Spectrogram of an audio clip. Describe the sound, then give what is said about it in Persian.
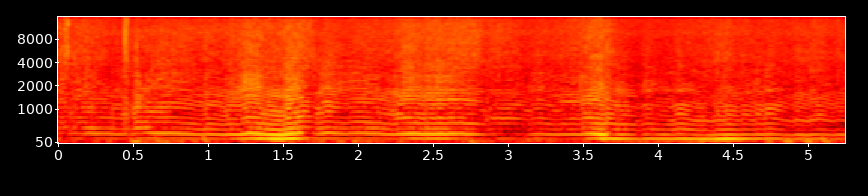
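A bee buzzes, a continuous droning hum with a wavering pitch that swells louder a couple of times as it moves around. No voices are heard. “مثلا واق واق کردن بلند سگ یا یه زنبور وزوزو.”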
